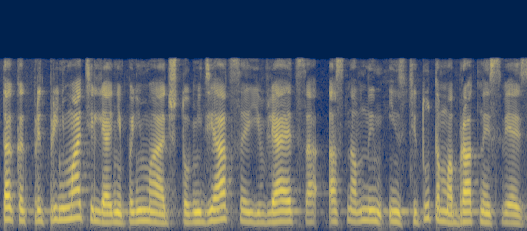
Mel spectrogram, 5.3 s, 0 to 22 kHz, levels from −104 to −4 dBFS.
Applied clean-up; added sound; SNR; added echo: none; none; none; none.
